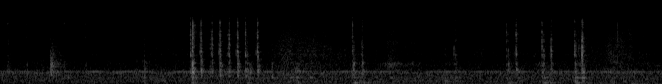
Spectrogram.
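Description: Keystrokes on a computer keyboard as initials go into a file name, with a quick burst of rapid clicks followed by a few scattered single taps, quiet and close, with no voices.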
